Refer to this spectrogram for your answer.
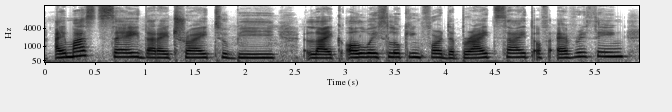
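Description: A woman's voice: mid-range voice, darkish tone, no room sound. Upbeat young woman radio co-host. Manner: upbeat, reflective. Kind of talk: casual live radio chat. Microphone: studio microphone.

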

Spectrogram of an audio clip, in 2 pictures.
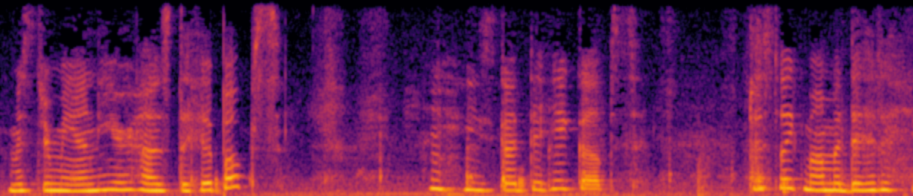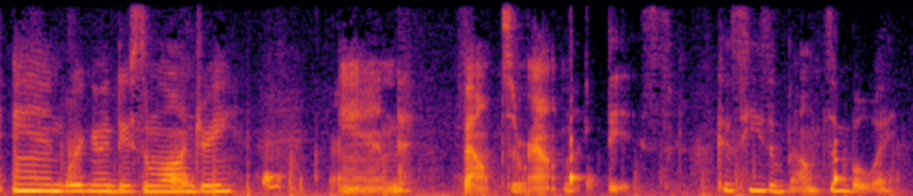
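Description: A woman's voice: high voice, mellow, slight background noise, poor audio. A young woman, a new mother, vlogging casually at home and cooing at her baby while she talks to the camera. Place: home nursery.

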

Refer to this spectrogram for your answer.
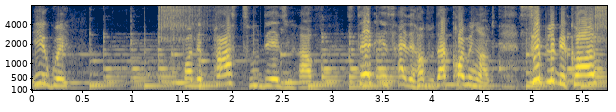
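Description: A woman's voice: sits high, animated, normal speed, loud music behind the voice. A middle-aged woman with a Nigerian accent playing a vengeful, scornful king's wife, imperious and threatening, in a village epic film. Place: outdoors by thatched huts.

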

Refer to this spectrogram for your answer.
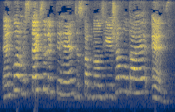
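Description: A woman teaching a language lesson, going slowly and patiently through each letter and repeating it. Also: very high voice, pushed and bright, reverberant, recorded from a distance.

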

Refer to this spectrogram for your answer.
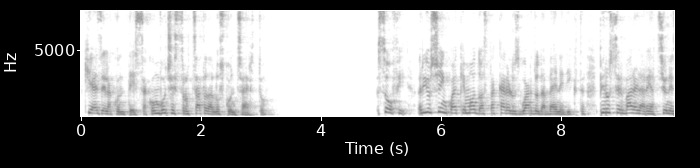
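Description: A woman narrating a novel in an audiobook, measured and expressive. Her voice sits at a middle pitch. She moves through the scenes with clear, steady storytelling.

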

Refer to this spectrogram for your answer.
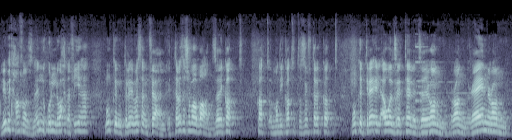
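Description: A man's voice: fairly high pitch, racing, a little mellow, lo-fi sound, slight background noise. A man with an Egyptian Arabic accent teaching an English grammar lesson, explaining step by step and often checking that his listeners follow.

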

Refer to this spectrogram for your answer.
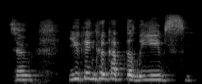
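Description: A foraging guide, an older woman, gives an informal slide presentation indoors, picked up by her webcam on a video call. Her voice is mid-range and fairly bright at a normal speed, and her chatty enthusiasm comes with frequent ums.

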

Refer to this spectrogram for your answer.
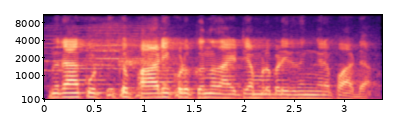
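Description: A male preacher, giving a storytelling sermon and now and then slowing into chanted devotional verses. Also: mid-range voice, pushed and bright, long reverb tail, a little hiss or hum. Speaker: Islamic preacher.

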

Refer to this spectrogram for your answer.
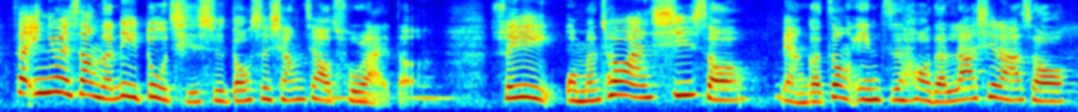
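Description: A woman's voice: high-pitched, fairly bright tone. A woman teaching an online flute class, patiently explaining technique step by step. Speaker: music teacher. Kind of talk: online instrument lesson.

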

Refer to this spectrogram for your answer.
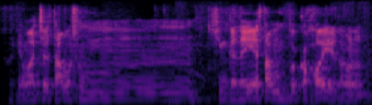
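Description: A man giving live gameplay commentary, excitable and swearing a lot as he talks to his teammates. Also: medium pitch, fairly quick, lo-fi sound, slight background noise. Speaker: livestreaming gamer.

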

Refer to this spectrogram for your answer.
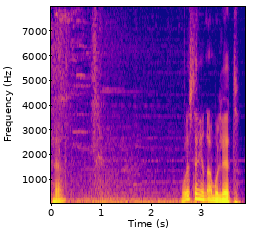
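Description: A man's voice: mid-range voice, sing-song, takes it slowly, vocal fry, dark tone, no room sound, faint music behind. A man casually commenting while playing a video game, muttering to himself and talking to the characters on screen. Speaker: let's play gamer.

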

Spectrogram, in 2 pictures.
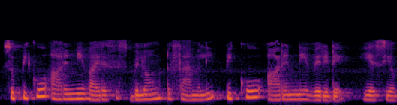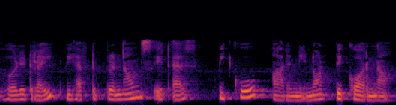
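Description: A woman with a notably low voice gives a recorded lecture to students. She speaks in a measured, explanatory way and leans on key terms. The sound is dull and a bit lo-fi.

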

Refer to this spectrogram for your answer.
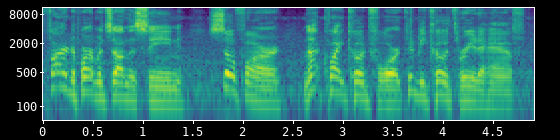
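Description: A chipper mock TV reporter, as a man puts on his newscaster voice, delivering a formal on-the-scene report at an ordinary middle pitch. He is outdoors on a city street, with faint traffic noise behind him. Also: sing-song, moderate pace, close to an everyday voice. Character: mock male TV news reporter, upbeat.

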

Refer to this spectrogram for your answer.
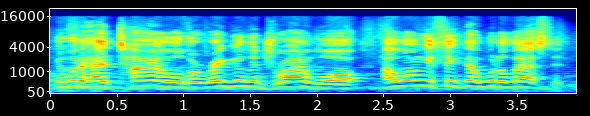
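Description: A man's voice: high voice, fairly quick. Blunt, confrontational male co-host. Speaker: co-host, contractor expert. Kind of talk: heated confrontation. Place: house under renovation, indoors. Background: background music.

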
